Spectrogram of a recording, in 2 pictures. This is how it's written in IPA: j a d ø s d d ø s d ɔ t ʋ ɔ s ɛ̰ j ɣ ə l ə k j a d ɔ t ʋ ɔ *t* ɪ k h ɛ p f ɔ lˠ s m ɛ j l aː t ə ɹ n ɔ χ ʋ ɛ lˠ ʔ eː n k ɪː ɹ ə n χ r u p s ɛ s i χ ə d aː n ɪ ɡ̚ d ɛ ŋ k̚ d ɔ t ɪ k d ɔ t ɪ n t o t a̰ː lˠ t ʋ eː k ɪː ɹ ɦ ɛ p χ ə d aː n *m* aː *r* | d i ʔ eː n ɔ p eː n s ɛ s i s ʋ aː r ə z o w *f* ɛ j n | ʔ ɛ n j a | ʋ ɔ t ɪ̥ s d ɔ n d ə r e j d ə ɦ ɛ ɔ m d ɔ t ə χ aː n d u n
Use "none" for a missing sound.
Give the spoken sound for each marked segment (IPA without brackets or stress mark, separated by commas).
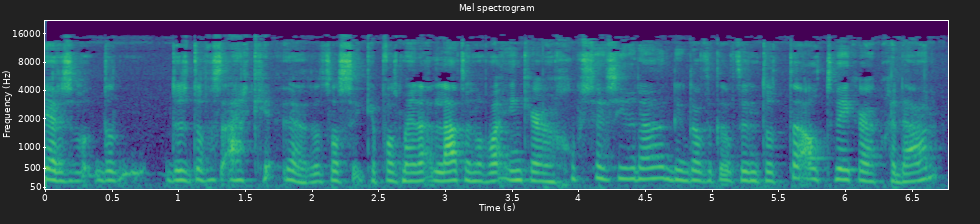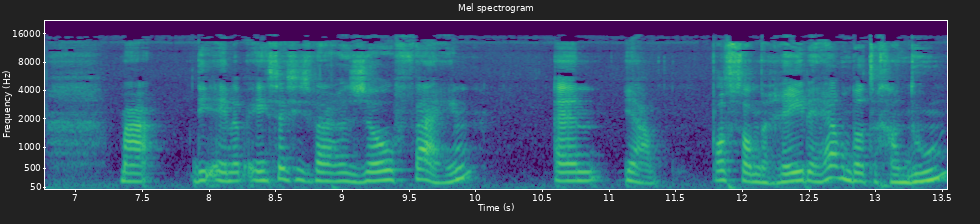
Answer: s, m, ɹ, f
